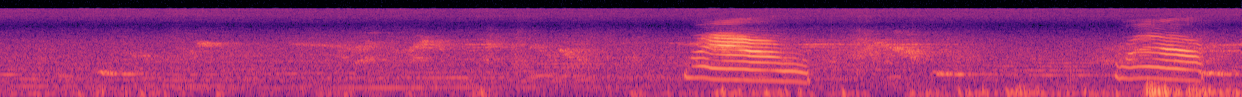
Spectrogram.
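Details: A cat gives two drawn-out meows, each a harmonic cry that holds briefly and then slides downward, with a quieter mew earlier, over a low rumbling background.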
